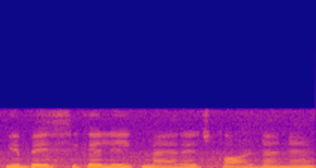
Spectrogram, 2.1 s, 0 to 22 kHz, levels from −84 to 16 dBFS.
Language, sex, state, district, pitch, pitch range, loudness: Hindi, female, Bihar, Jamui, 215 Hz, 205-235 Hz, -13 LUFS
